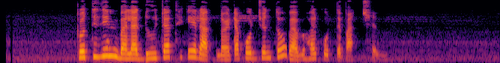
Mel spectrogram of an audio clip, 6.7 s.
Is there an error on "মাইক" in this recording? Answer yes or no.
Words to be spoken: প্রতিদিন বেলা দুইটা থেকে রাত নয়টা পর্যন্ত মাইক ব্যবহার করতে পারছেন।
yes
